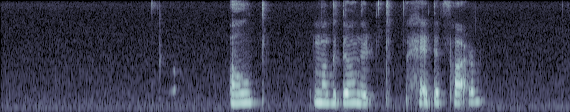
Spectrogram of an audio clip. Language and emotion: Russian, neutral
